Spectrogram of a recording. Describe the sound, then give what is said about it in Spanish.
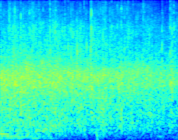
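An audience applauds for Jesus steadily, a dense wash of many hands clapping at a constant, fairly loud level for the whole stretch, with no voices standing out. “Dale fuertes aplausos a Jesús.”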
